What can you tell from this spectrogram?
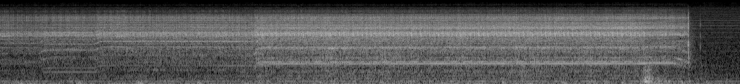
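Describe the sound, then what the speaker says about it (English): A power drill boring a small pilot hole into a ceiling for recessed lighting, a steady high whine held for about seven seconds, rising slightly in pitch partway through before stopping abruptly, with no talk. "We're going to drill a small little pilot hole exactly where we wanted it, right here."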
